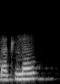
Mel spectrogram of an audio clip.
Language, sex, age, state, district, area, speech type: Hindi, female, 30-45, Madhya Pradesh, Gwalior, rural, conversation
